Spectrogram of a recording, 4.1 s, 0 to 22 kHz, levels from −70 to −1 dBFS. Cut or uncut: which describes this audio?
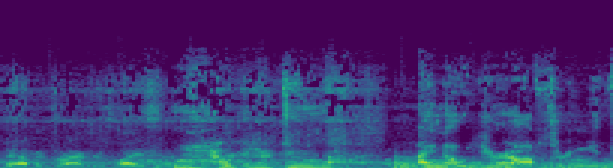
cut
